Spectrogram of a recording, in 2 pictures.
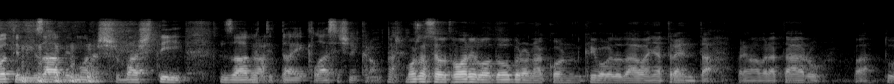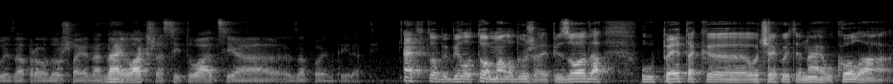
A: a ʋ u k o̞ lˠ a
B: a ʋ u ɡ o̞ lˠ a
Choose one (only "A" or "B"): A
